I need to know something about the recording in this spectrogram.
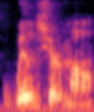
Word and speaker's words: Wilgermain: here's a fragrance that is from a brand pronounced will German and the reason for that is because the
